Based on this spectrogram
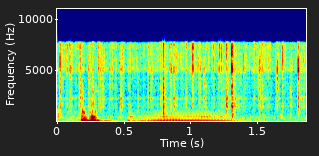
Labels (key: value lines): label: biophony
recorder: HydroMoth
